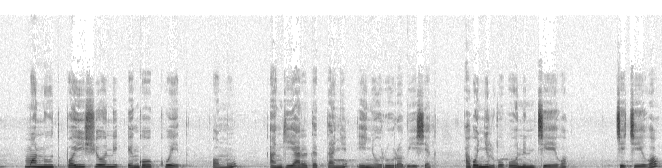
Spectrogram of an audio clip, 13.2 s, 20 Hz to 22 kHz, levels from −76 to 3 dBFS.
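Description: No technical faults can be heard in the speech at any point.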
